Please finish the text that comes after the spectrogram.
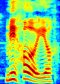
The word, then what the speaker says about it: miHoYo: Also, I found out how to pronounce the company that made it. Mihoyo.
